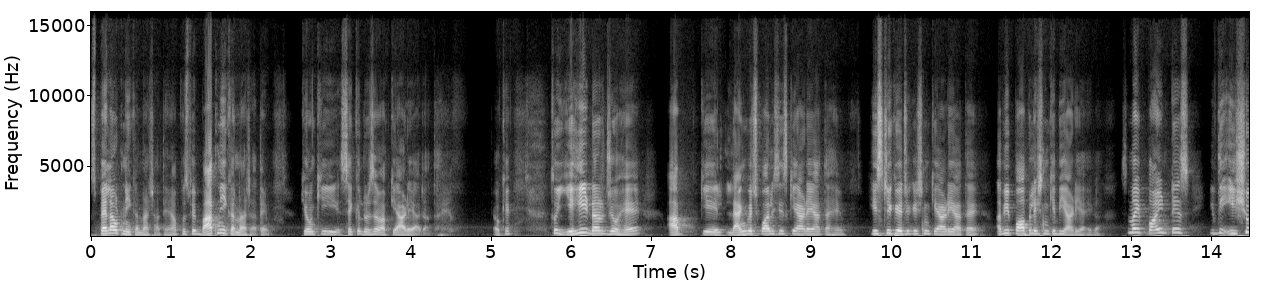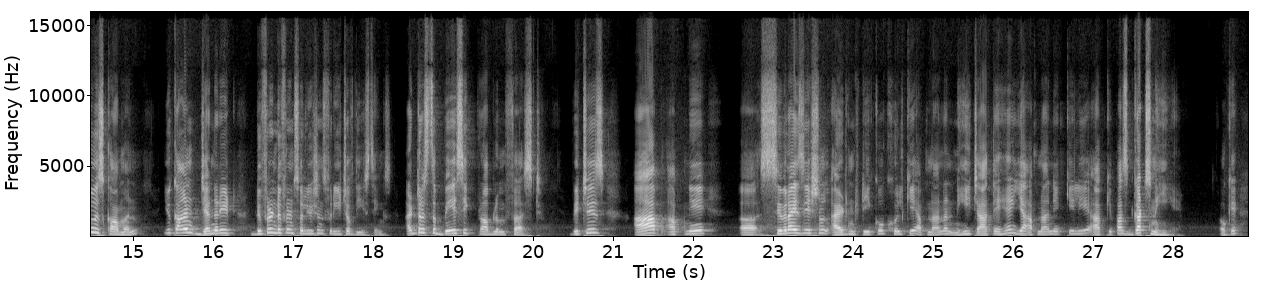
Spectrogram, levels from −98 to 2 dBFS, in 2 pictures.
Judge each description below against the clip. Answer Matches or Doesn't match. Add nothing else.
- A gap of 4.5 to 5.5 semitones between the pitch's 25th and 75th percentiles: Matches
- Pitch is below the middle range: Doesn't match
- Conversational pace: Doesn't match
